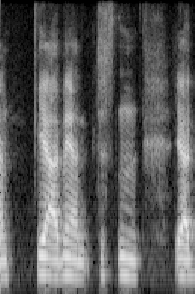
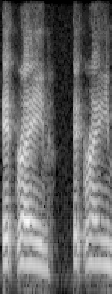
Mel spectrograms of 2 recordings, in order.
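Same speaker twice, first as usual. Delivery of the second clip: simple, high, repeated little delivery; 8 semitones higher than usual. Imitating Meg talking about the rain: imitating Meg. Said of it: "That's Meg".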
